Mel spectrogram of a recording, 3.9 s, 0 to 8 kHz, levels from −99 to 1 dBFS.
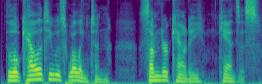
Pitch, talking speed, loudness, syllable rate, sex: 125 Hz, 105 wpm, -18 LUFS, 4.8 syllables/s, male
